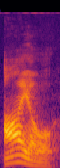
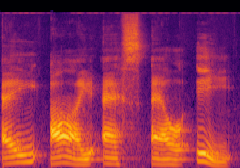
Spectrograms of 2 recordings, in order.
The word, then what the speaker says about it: aisle: church it is the aisle and this is a tricky one because it's spelled differently from how it sounds right it's spelled a I SLE aisle okay so don't forget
